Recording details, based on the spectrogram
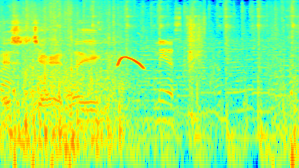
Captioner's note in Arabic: صافرات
